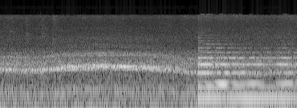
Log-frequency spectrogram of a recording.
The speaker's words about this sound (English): The bells.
